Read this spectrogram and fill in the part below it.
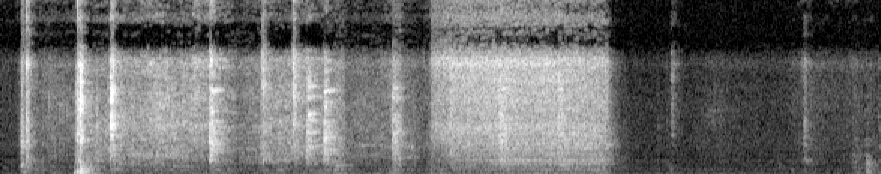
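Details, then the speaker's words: Freshly built bicycle wheel on a Hope hub with belt drive, spinning. Uneven sharp clicks come about four a second as the new spokes unwind and settle. Suspected spoke settling, not confirmed. "can hear the clicking of the spokes because I just built these wheels so there's a certain amount of wind unwinding that goes on"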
